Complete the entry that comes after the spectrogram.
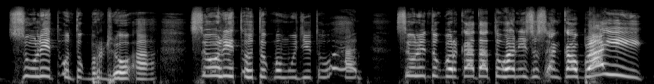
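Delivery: loud preaching to the congregation; full-force preaching. Acted. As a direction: drive it home to the church.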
